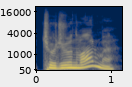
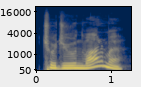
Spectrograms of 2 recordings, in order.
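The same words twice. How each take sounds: The two takes are said the same way.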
